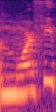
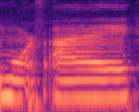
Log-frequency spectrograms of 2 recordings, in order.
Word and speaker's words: Morphe: me the other day say more if I has said more for years and you think as a makeup person I would know how to say it correctly and that was morphe but I didn't but now I do so I will not make that mistake again catch me saying it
